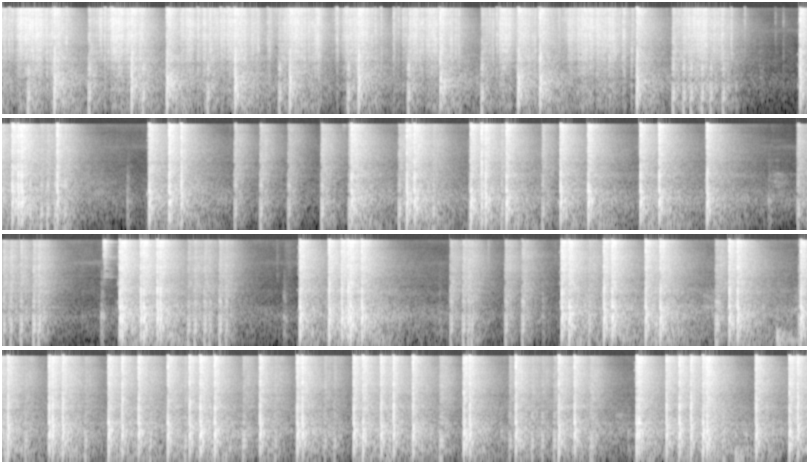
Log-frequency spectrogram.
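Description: Multi-shot consumer firework cake firing a long barrage of aerial shells: rapid sharp bangs of launches and bursts, broken by a few brief pauses.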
